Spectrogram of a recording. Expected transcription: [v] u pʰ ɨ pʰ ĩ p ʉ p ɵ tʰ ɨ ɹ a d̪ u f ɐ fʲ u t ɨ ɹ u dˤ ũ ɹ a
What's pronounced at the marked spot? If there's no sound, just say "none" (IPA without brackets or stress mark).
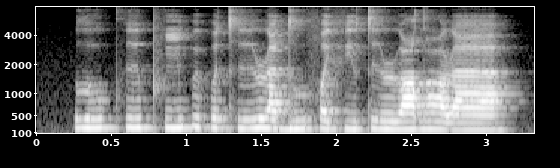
ð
